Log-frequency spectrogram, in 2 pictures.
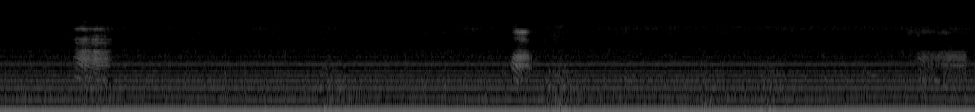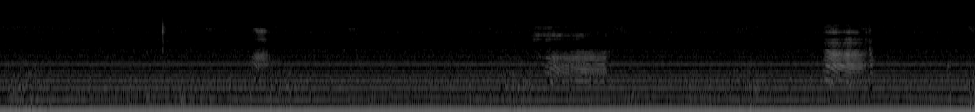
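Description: A game villager grunts with short nasal murmurs now and then.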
